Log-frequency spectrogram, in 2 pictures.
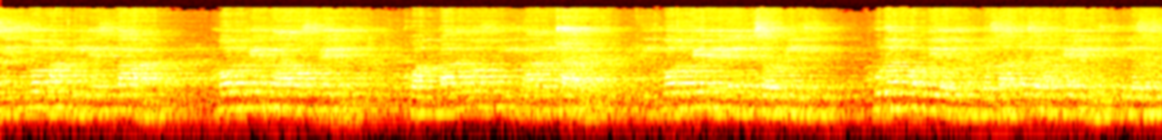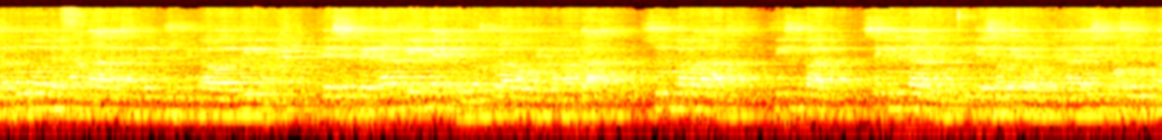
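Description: A group of men recite together in unison.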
